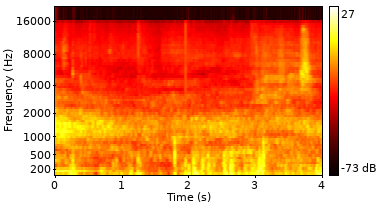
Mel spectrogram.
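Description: Low, steady vehicle rumble with an engine hum that fades out under a second in, and a few light knocks.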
